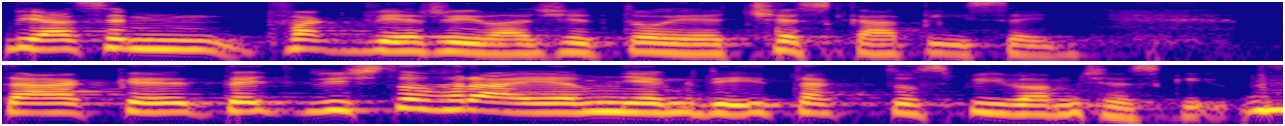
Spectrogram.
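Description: Woman at a medium pitch, fairly slow pace. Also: lively intonation. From South Africa (Czech-born). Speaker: jazz singer. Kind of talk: radio interview. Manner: halting.

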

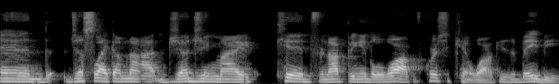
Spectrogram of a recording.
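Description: A man's medium-pitched voice with a dark, mellow tone and an American accent, at a moderate pace against a quiet background. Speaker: musician, author and educator. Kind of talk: interview about grief.

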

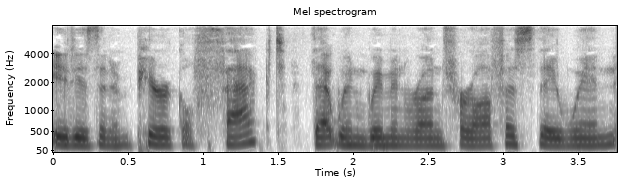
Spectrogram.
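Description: A woman speaks in a normal speaking voice at a fairly low pitch, her intonation fairly even. The recording is very clean with a silent background, and the sound is dry and close with no echo. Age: 50s. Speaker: political science professor. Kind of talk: interview.

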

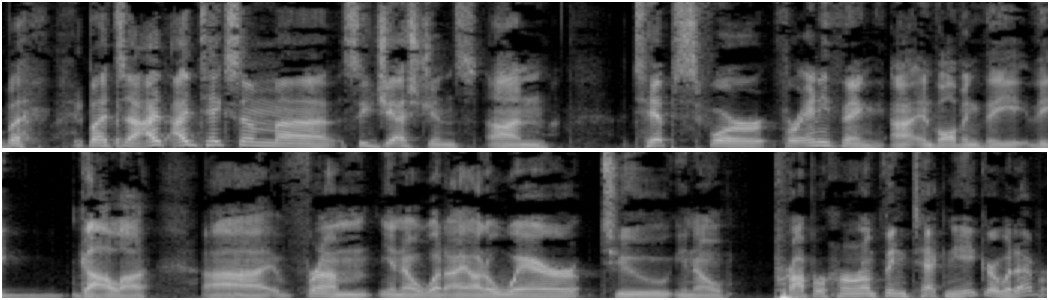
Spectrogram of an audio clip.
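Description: A man's medium-pitched, bright, sharp voice at a fairly slow pace with ordinary pitch variation, over a quiet background. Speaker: podcast co-host and pastor. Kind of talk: casual chat.

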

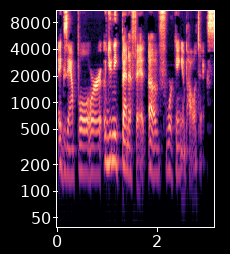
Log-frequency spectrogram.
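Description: In a very clean recording with a silent background, a woman with an American accent has an ordinary speaking voice, fairly low pitch, fairly even intonation and a fairly quick pace. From Las Vegas, Nevada. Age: 40s. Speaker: political strategist. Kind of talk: interview conversation.

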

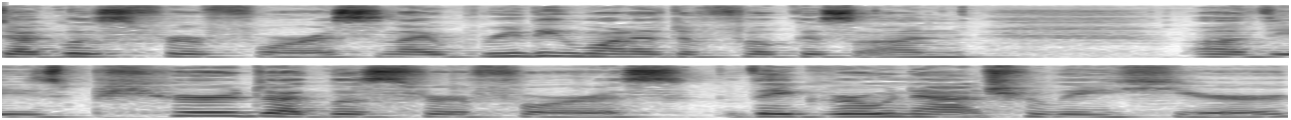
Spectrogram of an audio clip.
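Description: With a Canadian accent, the speaker uses a dark, mellow tone and fairly even intonation. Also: woman. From British Columbia, Canada. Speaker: forest ecologist. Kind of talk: interview.

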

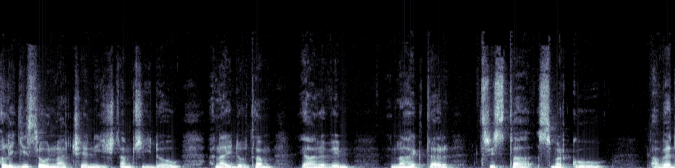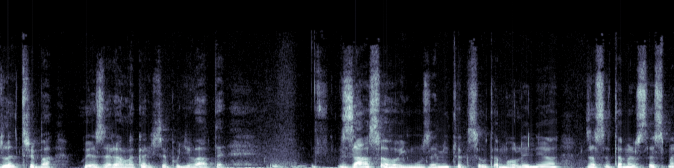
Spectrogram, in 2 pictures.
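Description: At a moderate pace and with long, frequent pauses, a man with a high pitch and a dark, mellow tone speaks in fairly even intonation on a very clean recording with a silent background. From Czech Republic, Šumava region. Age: 70s. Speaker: retired forester. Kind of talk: interview. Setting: at home, living room.

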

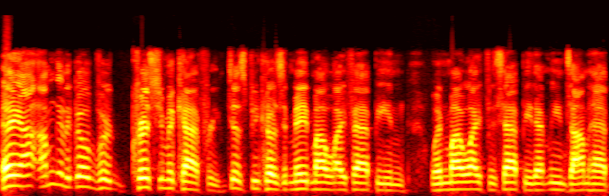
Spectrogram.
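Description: A man talks at a fairly quick pace, with hardly any pauses and ordinary pitch variation. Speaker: fantasy football co-host. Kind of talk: casual sports banter. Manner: laughing, jokey.

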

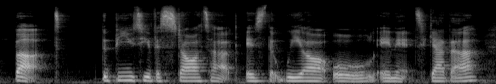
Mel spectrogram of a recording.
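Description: Her voice is very deep and low in pitch. The very clean recording has a silent background. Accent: Mancunian. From Manchester, northern England. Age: 20s. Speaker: startup co-founder. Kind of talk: casual interview.

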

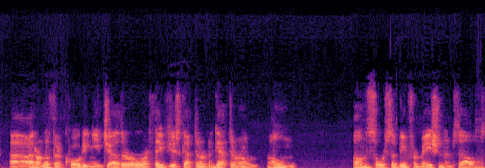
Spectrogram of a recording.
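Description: A man's somewhat breathy voice with an American accent, flat monotone intonation and very even loudness. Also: medium pitch for a man, fairly quick pace. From Missouri. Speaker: author and paranormal investigator. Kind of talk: casual chat.

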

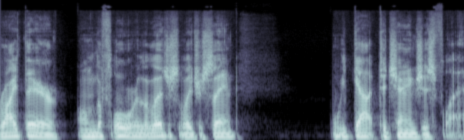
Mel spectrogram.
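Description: Speaking in a Mississippi accent at a very slow pace, a man with a fairly low pitch keeps his intonation fairly even in a very clean recording with a silent background. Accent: Southern US (Mississippi). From US South, Mississippi (Hattiesburg). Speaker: sports writer. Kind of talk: interview storytelling. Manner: halting, repeats words.

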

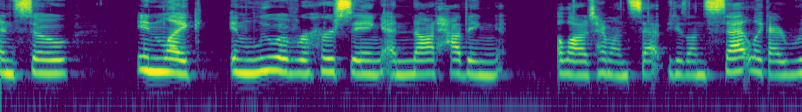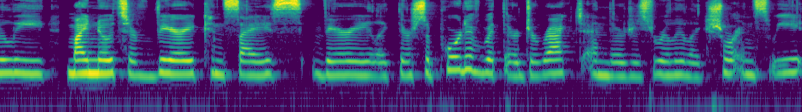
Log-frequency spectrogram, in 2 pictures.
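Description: A woman's fairly high voice with a dark, mellow tone, monotone, flat intonation and a moderate pace, on a very clean recording with a silent background. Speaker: podcast co-host and filmmaker. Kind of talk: casual podcast conversation about filmmaking.

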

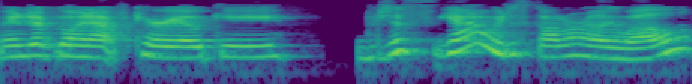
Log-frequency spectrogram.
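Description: Talking at a fairly quick pace with lively intonation, a woman has an ordinary speaking voice in a very clean recording with a silent background. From United States. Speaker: travel blogger. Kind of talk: recorded monologue. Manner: casual, with many fillers.

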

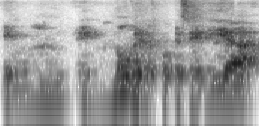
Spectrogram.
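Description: At a fairly slow pace, a man talks at a medium pitch in an unremarkable speaking voice. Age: 40s. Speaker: priest, podcast host. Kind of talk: casual chat.

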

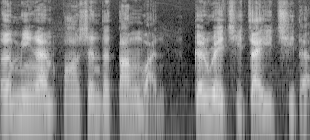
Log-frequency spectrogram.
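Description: Speaking fairly slowly, a man has a fairly high pitch, a bright, sharp tone and vocal fry. The sound is dry and close with no echo, in a very clean recording with a silent background. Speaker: forensic expert, podcast host. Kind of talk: scripted narration.

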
